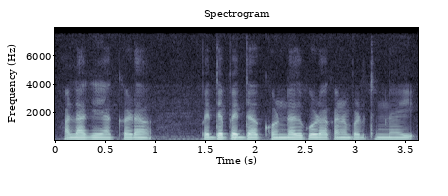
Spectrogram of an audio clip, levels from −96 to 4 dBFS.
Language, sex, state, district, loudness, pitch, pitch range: Telugu, male, Telangana, Adilabad, -18 LUFS, 115 Hz, 115-120 Hz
